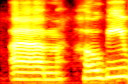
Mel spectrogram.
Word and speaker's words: Hobbii: I've ordered from Hirschner's, from Mary Maxim, from Premier, Hobie, which is spelled Hobbii.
